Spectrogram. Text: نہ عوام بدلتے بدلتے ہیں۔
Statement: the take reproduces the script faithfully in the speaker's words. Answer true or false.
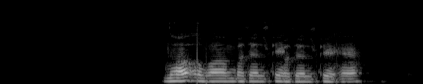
true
